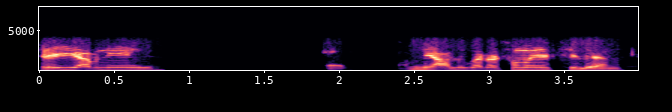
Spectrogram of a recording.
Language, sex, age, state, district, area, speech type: Bengali, male, 60+, West Bengal, Purba Medinipur, rural, conversation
